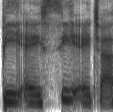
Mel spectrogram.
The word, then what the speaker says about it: BACHS: And just to clarify, Outside the Box is BACHS. Oh, yeah. Yeah, yes. I have a very bad sense of humor. So yes, meant to be a pun. It's not BOX. It's spelled like Johann Sebastian.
